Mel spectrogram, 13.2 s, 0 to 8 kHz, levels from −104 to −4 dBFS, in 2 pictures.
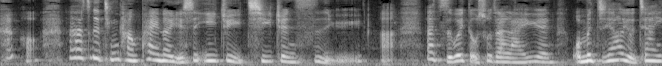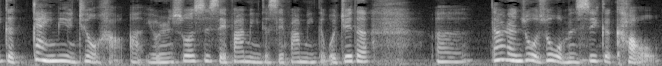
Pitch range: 205-260 Hz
